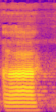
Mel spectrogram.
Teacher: La A larga con tono bajo suena A.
